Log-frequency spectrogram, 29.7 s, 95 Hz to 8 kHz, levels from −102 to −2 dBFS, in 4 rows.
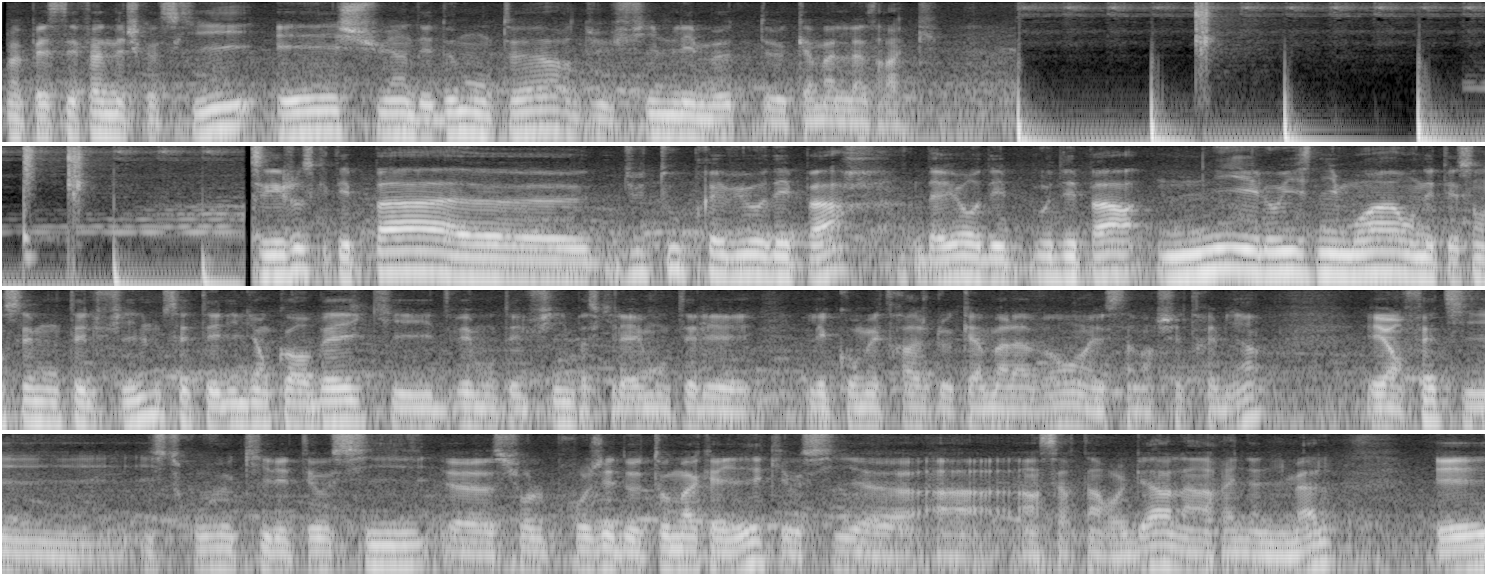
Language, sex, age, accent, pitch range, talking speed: French, male, 30-49, French, 95-120 Hz, 195 wpm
